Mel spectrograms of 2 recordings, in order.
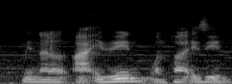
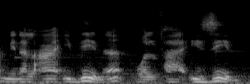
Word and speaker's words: Minal aidin wal faizin: saja Minal aizin walfaizin yang kadang-kadang ada orang yang mengucapkannya mungkin agak tidak sesuai dengan pronounnya ya karena sebenarnya itu Kan berasal dari kata dari bahasa Arab terjadi pengucapannya itu yang benar Minal aidin wal faizin faizin itu artinya dari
